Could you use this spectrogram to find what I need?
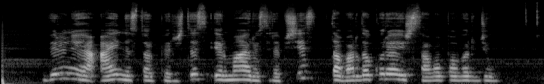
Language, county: Lithuanian, Panevėžys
